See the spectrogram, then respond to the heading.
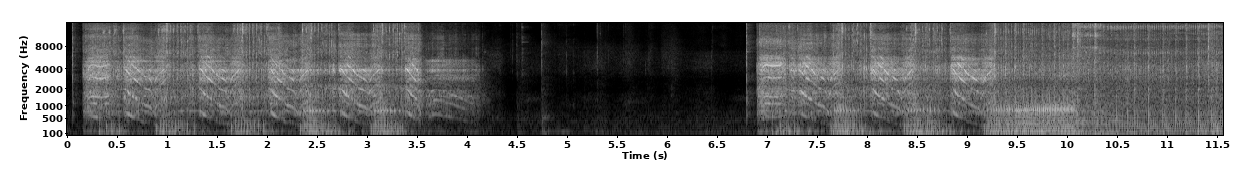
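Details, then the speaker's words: Non-starting 2-stroke string trimmer, air filter cover off, given starter fluid: bumps and buzzes briefly then coasts down slowly; it has spark and compression, so a fuel delivery fault. "So that right there is pretty obvious. We've got a fuel delivery issue. Since it bumped over like that, we know it's got spark. We know it's got compression. We know it's got all of the things that we need except for fuel."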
